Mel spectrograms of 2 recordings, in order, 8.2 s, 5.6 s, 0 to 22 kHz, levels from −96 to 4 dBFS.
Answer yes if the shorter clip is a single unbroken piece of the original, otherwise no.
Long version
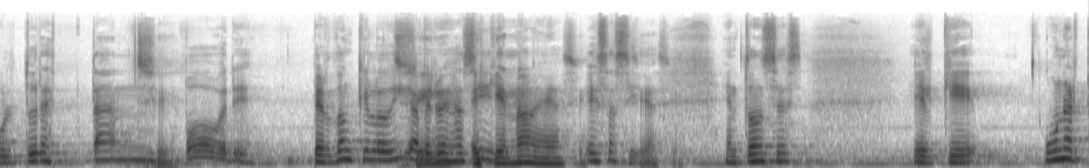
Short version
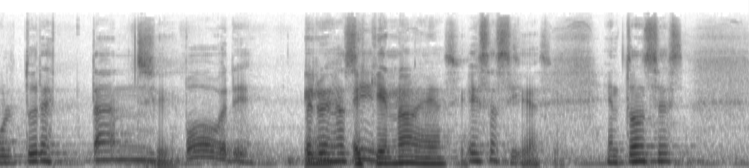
no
